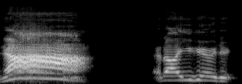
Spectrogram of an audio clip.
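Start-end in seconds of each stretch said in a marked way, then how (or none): 0.0-0.9 loud, high straining "ah" of a bench press; imitated weightlifter's yell. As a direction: yell like pushing up a heavy bar. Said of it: "hear somebody bench pressing".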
